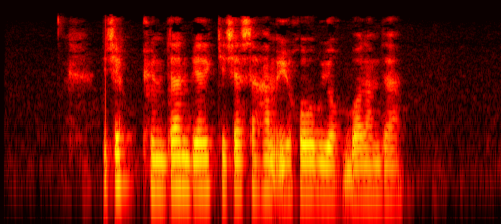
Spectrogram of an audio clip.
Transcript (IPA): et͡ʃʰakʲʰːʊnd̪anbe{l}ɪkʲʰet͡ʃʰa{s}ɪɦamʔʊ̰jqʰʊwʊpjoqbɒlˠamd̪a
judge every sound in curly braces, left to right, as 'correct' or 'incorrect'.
incorrect: ɾ, correct

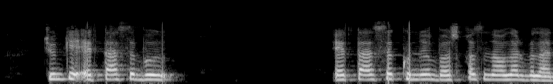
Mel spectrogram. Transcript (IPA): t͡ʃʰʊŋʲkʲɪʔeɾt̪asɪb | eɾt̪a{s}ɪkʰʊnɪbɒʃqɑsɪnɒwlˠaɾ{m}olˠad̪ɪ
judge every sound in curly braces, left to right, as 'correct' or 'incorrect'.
correct, incorrect: b

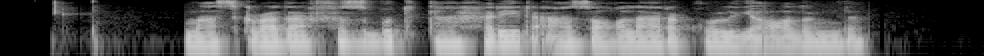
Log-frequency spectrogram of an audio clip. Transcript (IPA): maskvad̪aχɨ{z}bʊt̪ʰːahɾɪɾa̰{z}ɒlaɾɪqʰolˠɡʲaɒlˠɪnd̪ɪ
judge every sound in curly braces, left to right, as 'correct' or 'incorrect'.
correct, correct

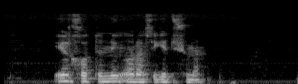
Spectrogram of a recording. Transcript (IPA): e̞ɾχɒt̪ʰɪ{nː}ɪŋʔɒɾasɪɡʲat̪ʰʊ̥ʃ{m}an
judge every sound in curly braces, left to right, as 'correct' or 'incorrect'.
correct, correct

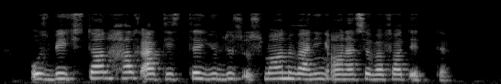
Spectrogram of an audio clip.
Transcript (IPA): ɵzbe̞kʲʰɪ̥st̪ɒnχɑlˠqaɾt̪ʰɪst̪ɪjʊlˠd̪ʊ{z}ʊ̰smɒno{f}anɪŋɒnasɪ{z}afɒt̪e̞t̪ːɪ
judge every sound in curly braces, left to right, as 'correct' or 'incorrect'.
correct, incorrect: v, incorrect: v

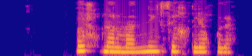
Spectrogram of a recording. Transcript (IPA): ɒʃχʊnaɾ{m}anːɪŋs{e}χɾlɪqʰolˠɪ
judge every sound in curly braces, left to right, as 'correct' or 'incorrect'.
correct, correct

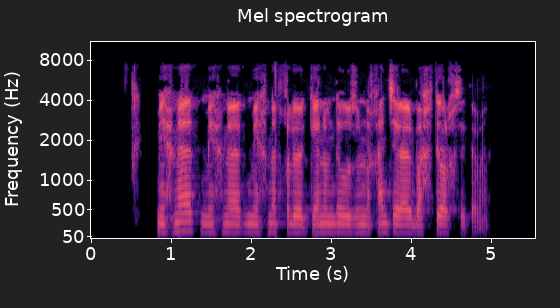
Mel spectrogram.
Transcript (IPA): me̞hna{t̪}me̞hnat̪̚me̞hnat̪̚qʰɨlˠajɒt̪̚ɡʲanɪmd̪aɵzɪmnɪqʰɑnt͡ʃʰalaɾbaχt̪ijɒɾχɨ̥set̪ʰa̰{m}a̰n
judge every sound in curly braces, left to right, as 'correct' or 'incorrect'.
correct, correct

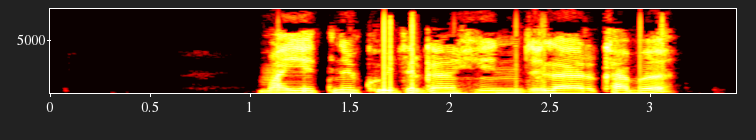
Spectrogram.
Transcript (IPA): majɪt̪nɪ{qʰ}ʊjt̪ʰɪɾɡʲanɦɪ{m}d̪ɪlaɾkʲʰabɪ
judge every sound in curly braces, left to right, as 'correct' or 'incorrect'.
incorrect: kʰ, incorrect: n

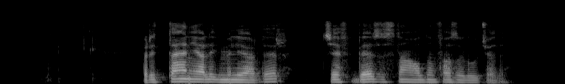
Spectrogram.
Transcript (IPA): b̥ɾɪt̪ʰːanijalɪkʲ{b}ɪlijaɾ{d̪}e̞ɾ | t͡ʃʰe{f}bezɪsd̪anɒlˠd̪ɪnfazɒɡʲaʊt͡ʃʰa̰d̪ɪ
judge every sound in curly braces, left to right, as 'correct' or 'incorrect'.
incorrect: m, correct, correct

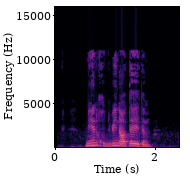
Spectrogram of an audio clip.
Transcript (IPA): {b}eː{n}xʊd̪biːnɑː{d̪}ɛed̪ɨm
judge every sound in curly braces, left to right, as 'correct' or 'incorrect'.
incorrect: m, correct, incorrect: t̪

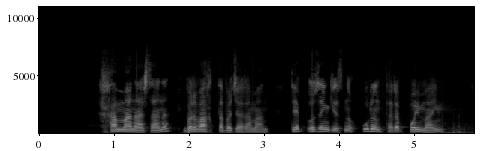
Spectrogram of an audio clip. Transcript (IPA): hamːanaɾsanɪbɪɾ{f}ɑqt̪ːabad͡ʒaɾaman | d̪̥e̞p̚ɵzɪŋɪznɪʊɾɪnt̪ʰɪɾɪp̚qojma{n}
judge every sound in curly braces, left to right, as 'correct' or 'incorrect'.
incorrect: v, incorrect: ŋ

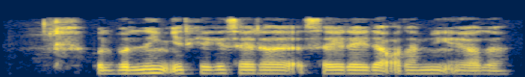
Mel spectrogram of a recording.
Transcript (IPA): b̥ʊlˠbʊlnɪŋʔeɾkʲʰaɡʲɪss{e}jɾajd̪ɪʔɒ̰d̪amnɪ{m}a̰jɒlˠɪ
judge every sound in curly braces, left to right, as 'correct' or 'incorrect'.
incorrect: a, incorrect: ŋ

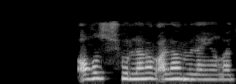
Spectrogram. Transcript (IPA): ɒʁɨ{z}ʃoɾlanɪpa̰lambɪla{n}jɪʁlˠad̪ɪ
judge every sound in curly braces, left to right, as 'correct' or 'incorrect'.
correct, correct

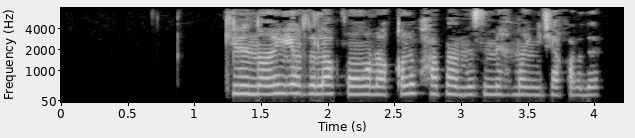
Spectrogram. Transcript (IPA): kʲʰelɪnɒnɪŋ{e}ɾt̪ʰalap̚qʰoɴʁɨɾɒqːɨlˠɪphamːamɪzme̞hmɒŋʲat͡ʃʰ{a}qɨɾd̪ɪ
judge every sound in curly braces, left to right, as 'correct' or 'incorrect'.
correct, incorrect: ɑ

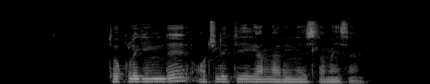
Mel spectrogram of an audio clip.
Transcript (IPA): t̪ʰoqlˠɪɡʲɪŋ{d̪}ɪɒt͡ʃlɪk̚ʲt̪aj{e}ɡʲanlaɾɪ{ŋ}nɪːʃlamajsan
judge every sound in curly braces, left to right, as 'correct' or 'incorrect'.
correct, correct, correct

